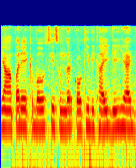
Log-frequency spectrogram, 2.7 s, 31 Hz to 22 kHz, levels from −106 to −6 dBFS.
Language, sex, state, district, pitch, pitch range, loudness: Hindi, male, Uttar Pradesh, Shamli, 150 Hz, 145-155 Hz, -17 LUFS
